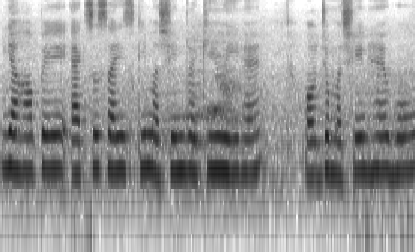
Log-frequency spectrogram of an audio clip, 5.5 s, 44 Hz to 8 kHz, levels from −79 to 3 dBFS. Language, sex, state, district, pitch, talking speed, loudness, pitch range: Hindi, female, Uttar Pradesh, Varanasi, 235 Hz, 150 wpm, -17 LUFS, 230-245 Hz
